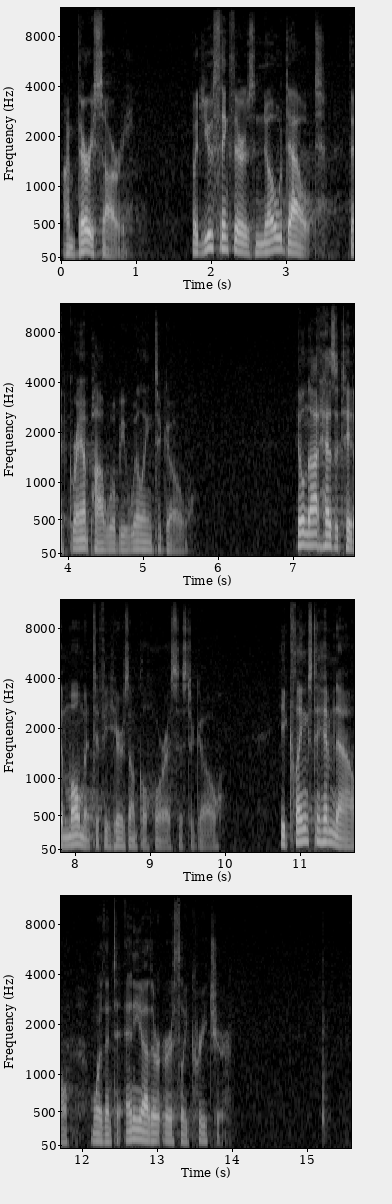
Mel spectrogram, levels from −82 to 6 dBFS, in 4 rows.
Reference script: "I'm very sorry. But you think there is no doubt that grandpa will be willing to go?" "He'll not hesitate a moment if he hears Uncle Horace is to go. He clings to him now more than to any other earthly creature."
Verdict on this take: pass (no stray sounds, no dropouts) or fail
fail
